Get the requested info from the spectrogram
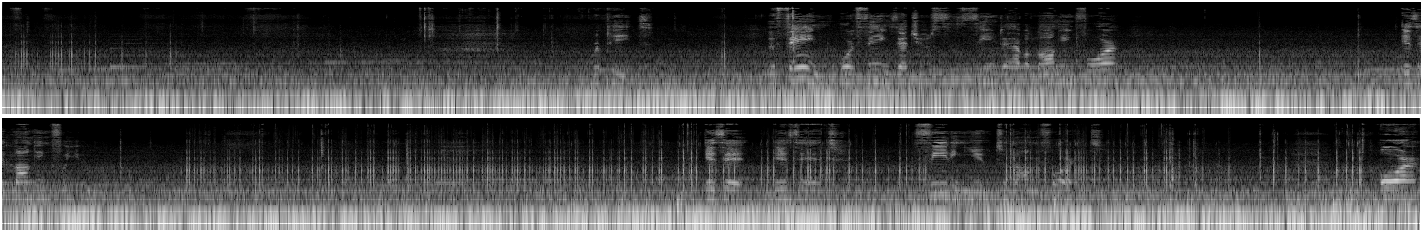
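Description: A moving car heard from inside the cabin: a steady low rumble of engine and road noise, with a woman's voice talking at times over it.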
